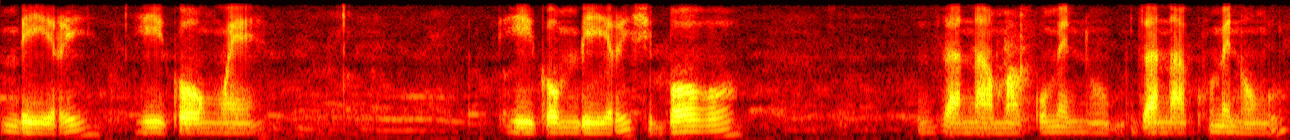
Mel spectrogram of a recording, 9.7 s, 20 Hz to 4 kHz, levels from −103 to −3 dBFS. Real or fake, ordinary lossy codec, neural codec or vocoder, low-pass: fake; none; codec, 16 kHz, 16 kbps, FreqCodec, smaller model; 3.6 kHz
